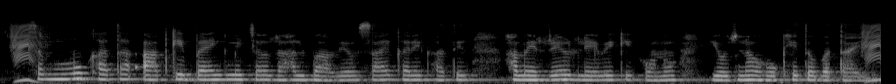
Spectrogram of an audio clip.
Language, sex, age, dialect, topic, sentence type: Bhojpuri, female, 18-24, Western, banking, question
